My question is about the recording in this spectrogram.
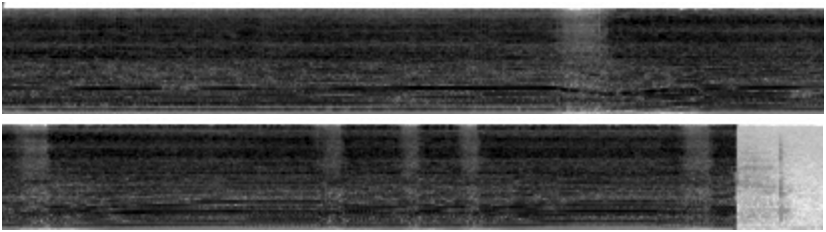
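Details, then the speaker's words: Echo two-stroke leaf blower that sat with gelled fuel and a gummed carburetor, cleaned with brake clean, plug fouled, rings possibly gummed: it runs but wavers and sags, lacking power; exhaust to be checked; it improved as it ran. "guys so it does run you solve that we're gonna check the exhaust now it seems like it's lacking a little bit so and make sure it's clean as I felt some crap coming out of it"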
